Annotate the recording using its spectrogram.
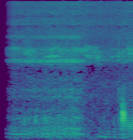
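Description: Dog snoring: one low, rasping snore lasting about a second, then a short, louder sound just before the end.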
